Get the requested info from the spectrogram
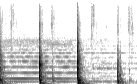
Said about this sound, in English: I wasn't alone. The footsteps made their way toward the staircase and down the stairs.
